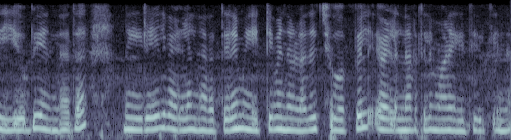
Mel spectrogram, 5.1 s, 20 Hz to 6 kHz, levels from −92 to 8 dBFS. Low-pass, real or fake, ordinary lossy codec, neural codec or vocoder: 5.4 kHz; fake; none; vocoder, 22.05 kHz, 80 mel bands, Vocos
